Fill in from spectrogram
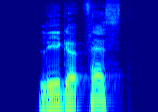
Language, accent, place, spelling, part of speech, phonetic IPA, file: German, Germany, Berlin, lege fest, verb, [ˌleːɡə ˈfɛst], De-lege fest.ogg
- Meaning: inflection of festlegen: 1. first-person singular present 2. first/third-person singular subjunctive I 3. singular imperative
